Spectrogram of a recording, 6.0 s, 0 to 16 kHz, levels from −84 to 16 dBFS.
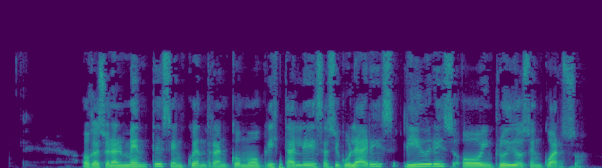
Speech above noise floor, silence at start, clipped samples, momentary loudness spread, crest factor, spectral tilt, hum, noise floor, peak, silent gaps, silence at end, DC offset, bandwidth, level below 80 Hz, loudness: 40 dB; 0.85 s; under 0.1%; 4 LU; 14 dB; -6 dB/octave; none; -55 dBFS; 0 dBFS; none; 0.2 s; under 0.1%; 11.5 kHz; -42 dBFS; -15 LUFS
